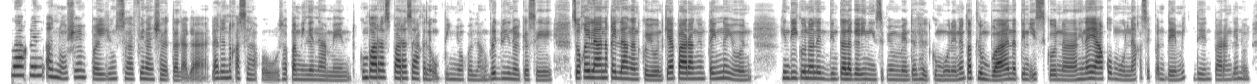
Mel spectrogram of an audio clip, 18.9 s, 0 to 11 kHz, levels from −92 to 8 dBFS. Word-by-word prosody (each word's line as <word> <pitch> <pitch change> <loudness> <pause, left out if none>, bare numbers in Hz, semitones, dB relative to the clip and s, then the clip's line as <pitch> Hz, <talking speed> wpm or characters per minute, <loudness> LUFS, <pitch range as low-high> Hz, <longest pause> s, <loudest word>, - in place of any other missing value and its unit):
Sa'kin 350 0 +2
ano, 265 -7 -1
siyempre 265 -8 -1
yung 215 +1 -9
sa 210 -2 -2
financial 205 -3 -2
talaga. 165 -1 -5
Lalo 240 +1 -1
na 255 +1 -4
kasi 215 -2 +1
ako 90 - -11
sa 200 - -7
pamilya 185 -2 -2
namin, 165 -2 -7
kung 260 0 -3
para 270 0 +6 0.2
para 235 -1 +4
sa 235 -2 0
akin, 200 -3 -5
opinyon 200 -4 -10
ko 180 -1 -12
lang 175 +2 -14
breadwinner 220 -2 -2
kasi. 170 -2 -3 0.2
So 240 - +4
kailangan 255 -1 +7
na - - -24
kailangan 225 -4 +3
ko 185 -3 -3
'yon, 170 -1 -3
kaya 230 +6 +3
parang 220 -1 +7
yung 225 - -7
time 225 0 -2
na 235 - -2
'yon 175 -4 -6 0.4
hindi 245 -1 0
ko 245 - +1
na 235 -1 +2
lang 225 -2 -2
din 210 - -5
talaga 205 -1 +4
iniisip 195 -1 -2
yung 185 -1 -8
mental 180 +2 -5
health 195 -4 -9
ko 180 - -9
muna 175 0 -5
ng 210 +5 -2
tatlong 220 -5 0
buwan 180 +5 +6
at 205 - +1
tiniis 205 0 -1
ko 185 0 -4
na 175 -2 -2
hinayaan 220 +2 +6
ko 225 0 -6
muna, 180 -2 -6
kasi - - -4
pandemic 190 +6 -6
din 205 -1 -9
parang 185 -1 -6
gano'n. 215 +2 -10
205 Hz, 200 wpm, -21 LUFS, 185-230 Hz, 0.4 s, kailangan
